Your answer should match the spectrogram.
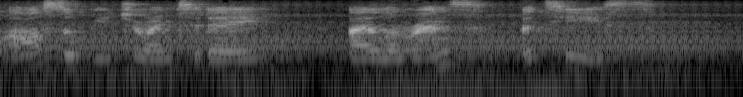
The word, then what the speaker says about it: Laurence: Mine is the French pronunciation, Leuren, and his is the Dutch pronunciation, Laurence.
